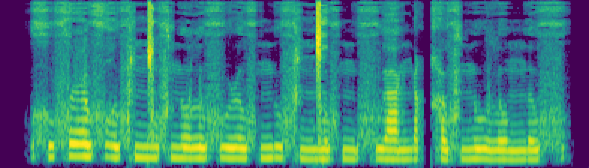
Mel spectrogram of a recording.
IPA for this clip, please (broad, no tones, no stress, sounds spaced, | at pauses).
x o xʷ ʕ ʉ xʷ ʁ i xʷ ŋ͡ǀ u xʷ n o l ə xʷ ɹ ə xʷ ŋ ʉ xʷ ŋ͡ǀ ə xʷ ŋ ə xʷ j a ŋ i qʰ ə xʷ n u l o ŋ ə xʷ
